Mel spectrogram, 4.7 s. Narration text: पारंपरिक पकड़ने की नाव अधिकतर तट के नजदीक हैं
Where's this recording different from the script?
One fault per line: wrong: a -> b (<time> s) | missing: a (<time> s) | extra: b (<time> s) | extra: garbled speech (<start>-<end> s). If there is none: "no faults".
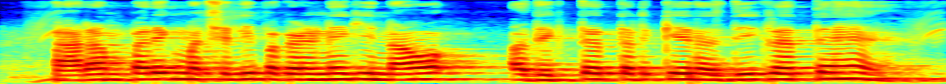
extra: मछली (0.9 s)
extra: रहते (3.9 s)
